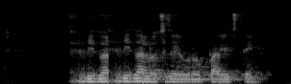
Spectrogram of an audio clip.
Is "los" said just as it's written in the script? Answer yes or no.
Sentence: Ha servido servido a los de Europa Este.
yes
